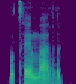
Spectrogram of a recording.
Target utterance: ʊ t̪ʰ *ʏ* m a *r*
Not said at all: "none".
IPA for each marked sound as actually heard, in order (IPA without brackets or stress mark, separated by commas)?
ɛ, r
